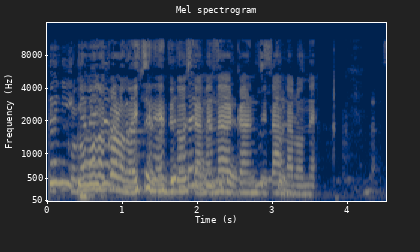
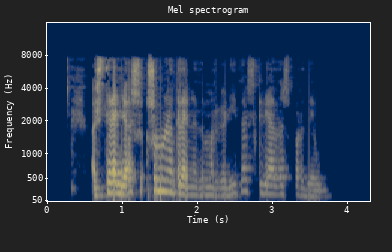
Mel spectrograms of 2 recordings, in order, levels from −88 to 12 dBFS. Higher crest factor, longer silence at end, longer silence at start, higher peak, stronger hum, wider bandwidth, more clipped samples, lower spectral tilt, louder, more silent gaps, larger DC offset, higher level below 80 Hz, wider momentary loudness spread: about the same, 18 dB vs 20 dB; second, 0.25 s vs 0.65 s; second, 0.05 s vs 0.35 s; second, -8 dBFS vs -2 dBFS; neither; first, 11.5 kHz vs 8.4 kHz; neither; first, -4.5 dB/octave vs -2.5 dB/octave; second, -25 LUFS vs -17 LUFS; second, none vs 0.54-0.59 s; neither; second, -64 dBFS vs -52 dBFS; second, 8 LU vs 24 LU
